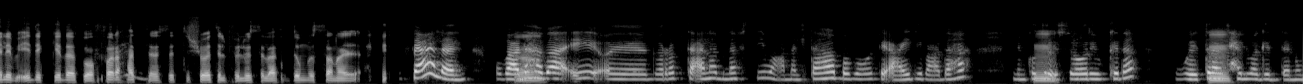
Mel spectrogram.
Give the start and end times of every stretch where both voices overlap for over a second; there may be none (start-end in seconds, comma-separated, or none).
none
